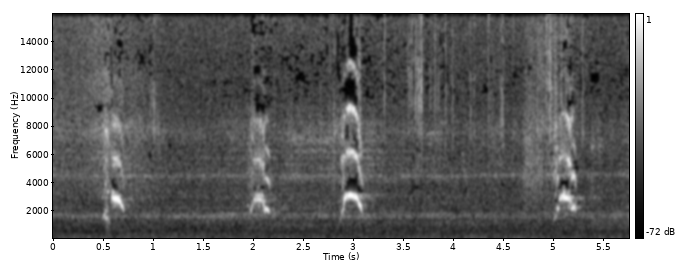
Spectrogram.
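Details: Cockatiel singing, part of a recording meant for teaching young birds to sing: four short, sharp whistled chirps that rise then dip, spaced roughly one to one and a half seconds apart against a steady faint background hiss.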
